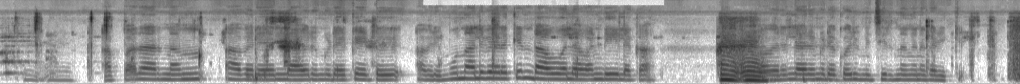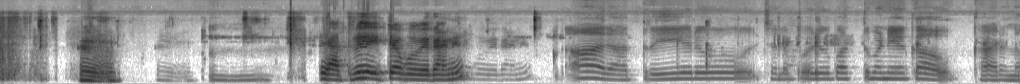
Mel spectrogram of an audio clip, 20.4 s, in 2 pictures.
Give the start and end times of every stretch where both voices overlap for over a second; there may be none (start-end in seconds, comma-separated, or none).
none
